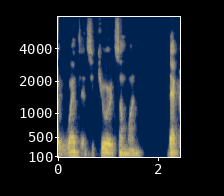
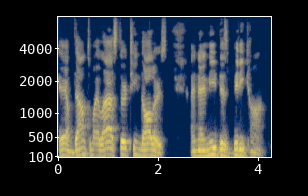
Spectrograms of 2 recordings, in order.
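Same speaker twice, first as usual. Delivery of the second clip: frightened, pleading, screaming woman's voice, put on; 5 semitones higher than usual. Retelling a late-night phone call from a caller in pain: imitating a screaming woman. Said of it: "she's yelling, and she's screaming".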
